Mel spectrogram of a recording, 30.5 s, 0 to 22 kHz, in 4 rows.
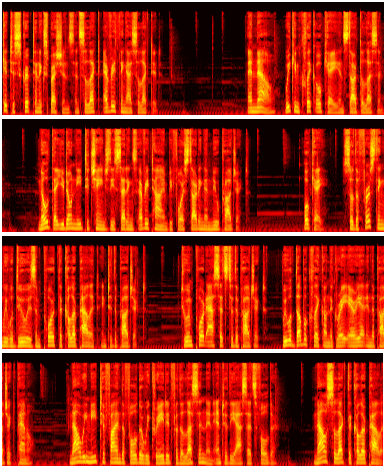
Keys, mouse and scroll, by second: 0.9 click, 6.8 click, 21.2 click.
